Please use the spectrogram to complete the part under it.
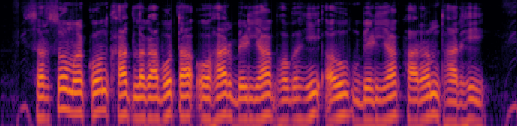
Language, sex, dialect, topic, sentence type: Chhattisgarhi, male, Northern/Bhandar, agriculture, question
